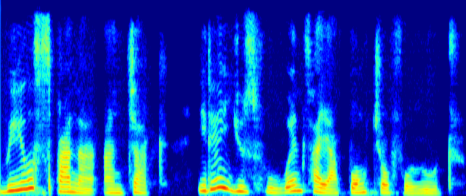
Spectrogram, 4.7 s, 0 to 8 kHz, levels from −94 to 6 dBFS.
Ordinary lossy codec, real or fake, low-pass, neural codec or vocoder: none; fake; none; codec, 16 kHz, 6 kbps, DAC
